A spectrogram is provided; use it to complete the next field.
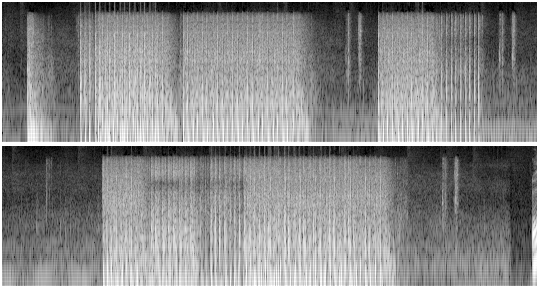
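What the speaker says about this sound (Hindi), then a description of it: "मैं साइड से खड़े होके गोलियां पेल रहा हूं" Automatic gunfire in the mobile battle royale game PUBG Mobile: several long, loud sustained bursts with short gaps, plus a few brief isolated shots, with no voices over it.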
